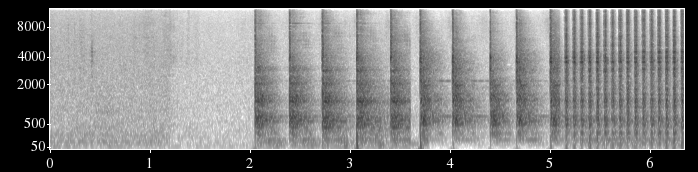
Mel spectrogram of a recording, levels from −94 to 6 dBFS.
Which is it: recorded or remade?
recorded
